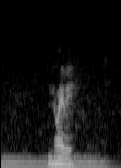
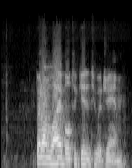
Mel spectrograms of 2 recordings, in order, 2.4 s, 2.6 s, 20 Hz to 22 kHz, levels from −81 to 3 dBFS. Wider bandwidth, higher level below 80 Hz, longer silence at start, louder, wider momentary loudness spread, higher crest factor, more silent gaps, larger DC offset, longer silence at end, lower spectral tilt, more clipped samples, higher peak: second, 6.2 kHz vs 12 kHz; first, -40 dBFS vs -48 dBFS; second, 0.05 s vs 0.75 s; second, -28 LUFS vs -13 LUFS; first, 18 LU vs 10 LU; first, 20 dB vs 14 dB; neither; neither; about the same, 0.2 s vs 0.15 s; first, -9.5 dB/octave vs -7 dB/octave; neither; second, -8 dBFS vs 0 dBFS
